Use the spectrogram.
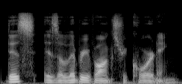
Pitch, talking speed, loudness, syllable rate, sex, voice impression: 90 Hz, 165 wpm, -21 LUFS, 5.7 syllables/s, male, very masculine, adult-like, very thick, very tensed, slightly relaxed, slightly weak, bright, soft, clear, fluent, slightly raspy, cool, very intellectual, refreshing, very sincere, very calm, very mature, friendly, reassuring, unique, elegant, slightly wild, sweet, lively, kind, slightly modest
